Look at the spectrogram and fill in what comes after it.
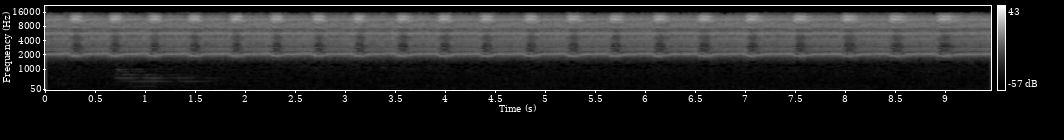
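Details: A shrill cicada chorus from the wilderness pulses steadily at a little over two beats per second, with a faint brief lower tonal sound near the start.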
